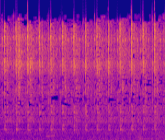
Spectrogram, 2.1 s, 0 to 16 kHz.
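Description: Kubota ZK6 walk-behind tiller's single-cylinder diesel engine idling steadily, with an even beat of about ten firings a second.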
